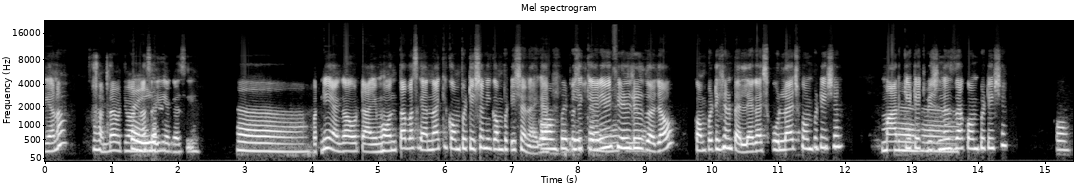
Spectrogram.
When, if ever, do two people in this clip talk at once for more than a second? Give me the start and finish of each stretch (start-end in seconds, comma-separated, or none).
7.5-9.1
